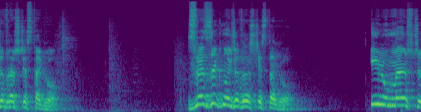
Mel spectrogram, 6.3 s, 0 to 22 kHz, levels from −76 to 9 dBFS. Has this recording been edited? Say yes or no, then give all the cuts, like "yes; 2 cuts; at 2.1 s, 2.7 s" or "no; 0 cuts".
no; 0 cuts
